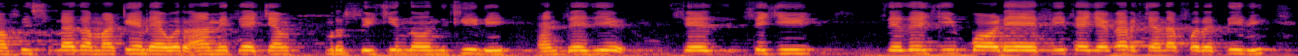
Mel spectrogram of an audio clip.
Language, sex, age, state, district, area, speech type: Marathi, male, 18-30, Maharashtra, Osmanabad, rural, spontaneous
